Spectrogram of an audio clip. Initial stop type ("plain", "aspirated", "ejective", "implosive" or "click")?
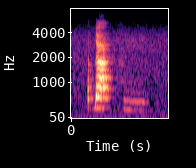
implosive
